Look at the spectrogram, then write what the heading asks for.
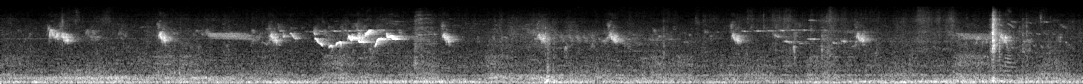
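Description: Birds chirping in short high calls every second or so, with a busier run of song about five seconds in, over a low steady background rumble. A single sharp click near the end.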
